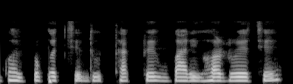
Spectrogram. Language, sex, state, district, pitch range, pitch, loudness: Bengali, female, West Bengal, Dakshin Dinajpur, 170-180 Hz, 175 Hz, -18 LUFS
